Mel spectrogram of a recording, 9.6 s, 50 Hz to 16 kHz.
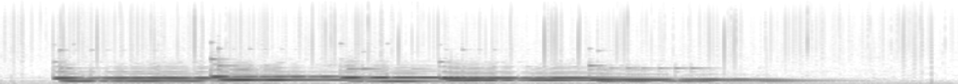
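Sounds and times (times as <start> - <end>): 
marimba played in sustained rolled chords with mallets: 0.6 - 8.4.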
